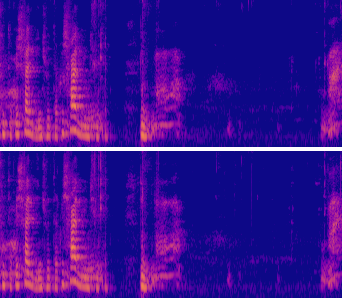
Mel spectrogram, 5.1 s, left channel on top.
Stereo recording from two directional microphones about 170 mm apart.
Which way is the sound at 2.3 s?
20° right (ahead or behind).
